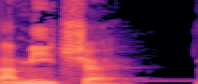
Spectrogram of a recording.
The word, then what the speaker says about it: amicae: Ma in latino si scrive amica singolare, amicae, ma si pronuncia amice nella pronuncia ecclesiastica.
